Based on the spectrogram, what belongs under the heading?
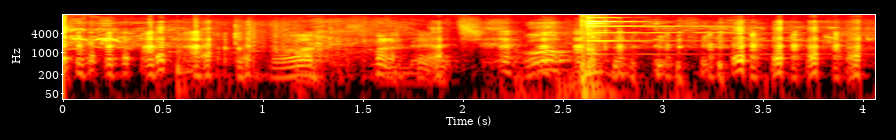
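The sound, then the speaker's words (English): A bell rings once partway through, its bright metallic tone sustaining and slowly fading while several people keep talking loudly over it. “What's with all the bells?”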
